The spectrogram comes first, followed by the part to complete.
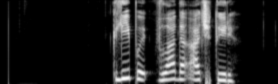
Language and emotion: Russian, neutral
